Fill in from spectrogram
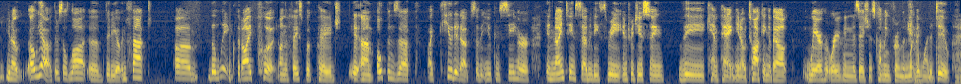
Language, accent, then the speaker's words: English; New York, United States; As a New Yorker, it's hard for me to admit that.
